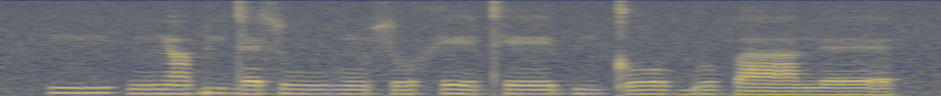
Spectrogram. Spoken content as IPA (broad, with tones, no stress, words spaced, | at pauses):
i˦ | ɲã˨ɓi˦ dɛ˨suː˨ɣũ˨sʊ˨˦ he˦˨tʰeː˦pi˦ kʼoː˦ɡ͡bʊ˦paː˨ nɛ˨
